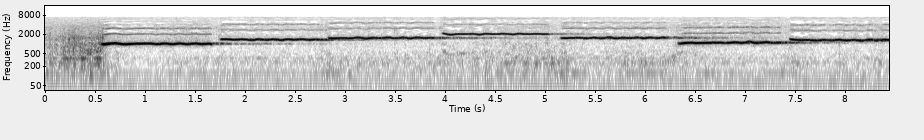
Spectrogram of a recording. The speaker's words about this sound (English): And for Sunday evening listening pleasure, the signal to listen for is this whistle that identifies the Signal Oil program, The Whistler.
